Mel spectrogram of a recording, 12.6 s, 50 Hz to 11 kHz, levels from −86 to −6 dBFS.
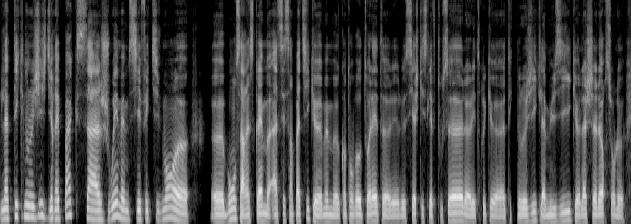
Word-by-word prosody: la 140 +2 +2
technologie, 170 +2 -1
je 160 - -4
dirais 135 0 +1
pas 170 +8 -1
que 195 - -10
ça 135 -3 +2
a 125 - +4
joué, 130 +9 -1
même 135 -5 0
si 120 +2 -2
effectivement, 130 +3 0
heu 110 -3 +3 0.5
heu, 100 0 +3
bon, 130 +8 0
ça 90 - +4
reste 100 +2 -1
quand 105 - +4
même 105 -1 +4
assez 95 +2 -1
sympathique, 105 +5 -2
heu, 95 -2 +3
même 95 -1 -1
quand 100 +1 -7
on 100 - -1
va 105 - +2
aux 100 - +4
toilettes, 110 +2 +1
heu, 90 -2 +1
le 90 0 -1
le 95 +1 -3
siège 105 +2 -2
qui 95 - -9
se - - -7
lève - - -2
tout - - -14
seul, 110 -1 +5
heu, 95 -1 +4
les 95 - 0
trucs, 100 +1 -9
heu, 90 -2 -1
technologiques, 100 +6 -3
la - - +2
musique, 105 +6 -3
heu, - - +3
la 95 0 +2
chaleur 100 +1 +1
sur 95 -1 -5
le 85 -1 -2
105 Hz, 235 wpm, -23 LUFS, 95-130 Hz, 0.5 s, seul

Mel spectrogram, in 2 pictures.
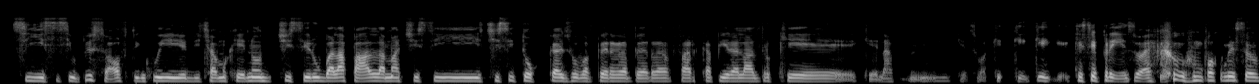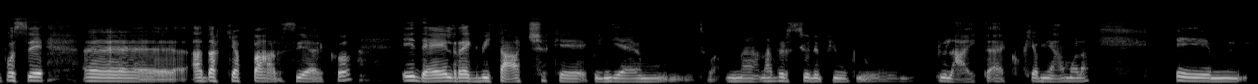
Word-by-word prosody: Sì, 165 -2 0
sì, - - -11
sì, 335 - -2
in 310 - 0
più 215 - -3
soft 155 -5 -4
in 150 - -1
cui 155 -1 +5
diciamo 150 +2 -1
che 155 - 0
non 165 0 +5
ci 180 - -4
si 170 - +2
ruba 165 -1 +5
la 165 +1 +5
palla, 155 +1 +3
ma 160 0 +3
ci 165 +2 -6
si 160 -1 +2
ci - - -6
si 180 +1 -5
tocca 170 0 +1
insomma 155 -1 +1
per 150 0 +1
per 145 +1 -1
far 150 0 -4
capire 155 -1 0
all'altro 150 +1 -1
che 140 -2 -3
che - - -11
la - - -10
mhmm, 160 +1 -14
che - - -23
insomma - - -21
che - - -11
che - - -12
che 350 0 -3
che 175 - -1
si 165 - +2
è 190 - +6
preso 145 -6 0
ecco, 150 +10 +2
un 185 -1 +1
po' 185 - +3
come 180 +1 +2
se 175 -2 0
fosse, 175 +1 +3 0.4
ehm, 150 - 0
ad - - +1
acchiapparsi 160 - +1
ecco. 185 +7 -2 0.5
Ed 185 -1 +4
è 145 - +4
il 160 - +3
Rugby 155 -1 +3
Touch, 145 - -1
che 140 -3 -4
quindi 145 +1 -2
è, 140 0 -5
mhmm, 140 0 -8
somma, - - -22
una 145 -2 -5
una 150 +2 -6
versione 155 -1 -2
più 145 -2 -5
più 75 - -13 0.4
più 160 - -2
light, 150 - -6
ecco, - - -9
chiamiamola. 150 +1 -5 0.9
Ehm 190 - +1
155 Hz, 170 wpm, -26 LUFS, 145-165 Hz, 0.9 s, è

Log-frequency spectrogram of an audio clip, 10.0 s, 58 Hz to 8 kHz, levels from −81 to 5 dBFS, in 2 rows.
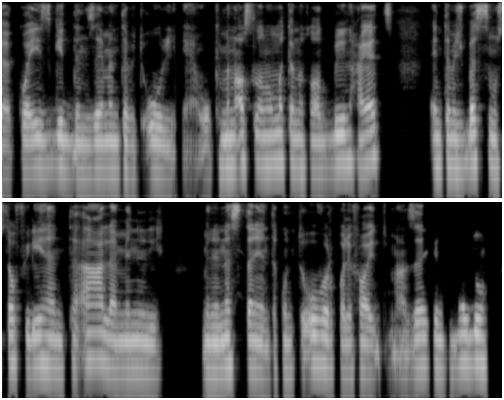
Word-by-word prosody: كويس 125 +1 +1
جدًا 125 -3 -1
زي 120 +2 +1
ما 120 - 0
أنت 120 0 -2
بتقول، 110 0 -3
يعني - - -11
وكمان 130 +4 -2
أصلًا 140 -1 +1
هُم 145 +1 +1
كانوا 135 -3 -2
طالبين 135 +4 -1
حاجات 150 +4 +1 0.4
أنت 135 +1 -1
مش 125 -1 0
بس 140 +1 +6
مستوفي 130 +1 0
ليها، 135 0 +1
أنت 125 -1 -6
أعلى 150 -4 +2
من 120 0 -1
ال 115 -1 -3 0.4
من 115 0 0
الناس 130 +3 +7
التانية، 120 -2 +1
أنت 110 +2 -8
كنت 115 0 -7
Overqualified 120 -4 0
مع - - -6
ذلك 130 +1 -1
أنت 125 -2 -2
برضو 140 +2 0
130 Hz, 190 wpm, -22 LUFS, 120-140 Hz, 0.4 s, الناس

